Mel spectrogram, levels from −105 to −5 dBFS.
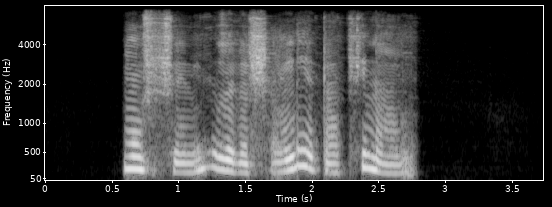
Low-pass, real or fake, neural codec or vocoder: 7.2 kHz; fake; codec, 44.1 kHz, 1.7 kbps, Pupu-Codec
